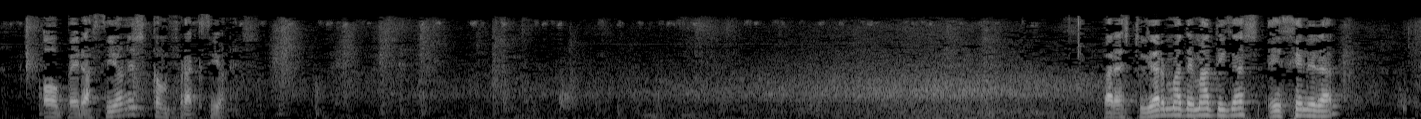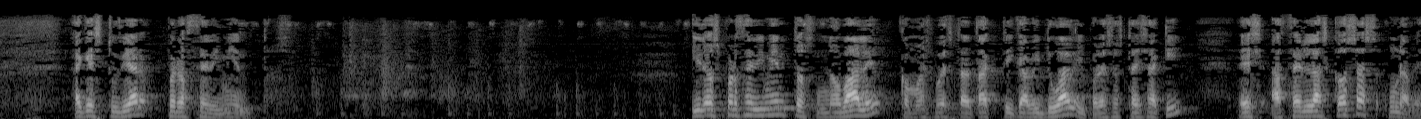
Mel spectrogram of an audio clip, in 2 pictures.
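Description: A man speaks calmly nearby, in bursts.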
